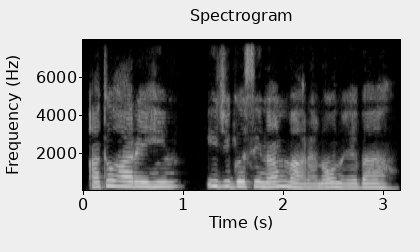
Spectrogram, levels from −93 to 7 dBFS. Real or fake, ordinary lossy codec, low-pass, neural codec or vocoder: fake; none; none; codec, 16 kHz, 8 kbps, FreqCodec, smaller model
